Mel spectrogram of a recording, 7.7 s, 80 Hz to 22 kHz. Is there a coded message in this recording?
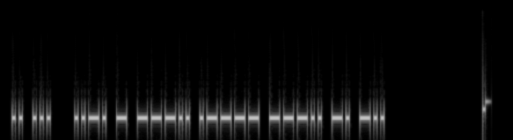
Yes: Morse code from 0.2 to 5.8 s, heard as a keyed tone, about 23 wpm, 700 Hz. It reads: IS FT818ND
